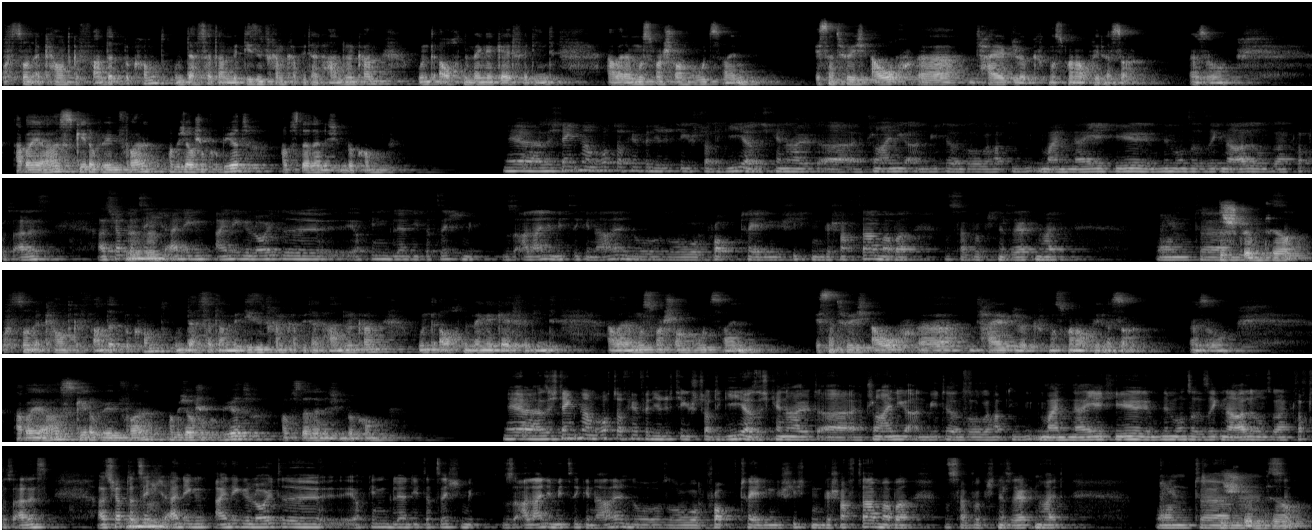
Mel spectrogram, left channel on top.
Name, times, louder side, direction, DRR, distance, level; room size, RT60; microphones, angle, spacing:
voice 1, 0.0-7.5 8.1-11.3 11.9-12.9 13.2-16.9 27.4-27.8 38.4-39.1, left 1 dB, 65° left, 0.9 m, -26 dB
voice 2, 18.1-37.4 37.7-39.1, right 4 dB, 80° right, 0.6 m, -32 dB
8.6 x 4.7 x 5.9 m
head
